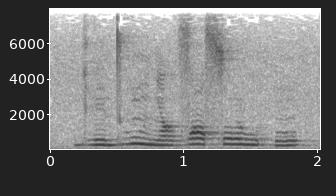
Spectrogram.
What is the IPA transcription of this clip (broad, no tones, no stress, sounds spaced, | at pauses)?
ɡʱ ẽ dʱ ũ ʎ æ̃ zˤ i sˤ uː h ũ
